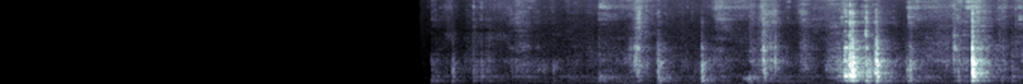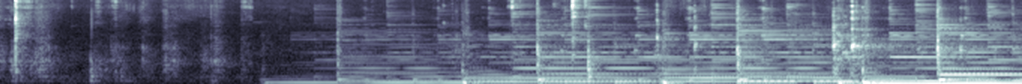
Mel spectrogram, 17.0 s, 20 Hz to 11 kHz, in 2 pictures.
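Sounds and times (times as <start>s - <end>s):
dishes clattering: 7.0s - 8.4s
utensils and dishes clicking: 13.2s - 13.6s.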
